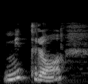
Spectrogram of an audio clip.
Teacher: letter E is not stressed, because the stress in this word follows on the last syllable, metro. And it can be pronounced as wide E sound, like in tennis, because in this case the letter E is actually part of the syllable that is stressed.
